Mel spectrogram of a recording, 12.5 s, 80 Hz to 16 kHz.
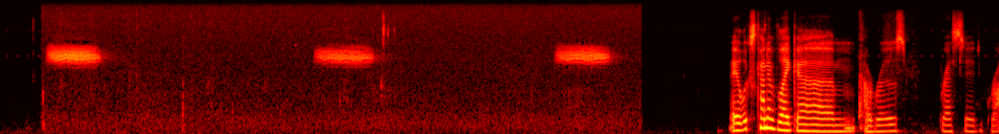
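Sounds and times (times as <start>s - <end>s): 
soft hiss of noise: 0.0s - 12.4s
brambling Fringilla giving drawn-out wheezy buzzing calls: 0.5s - 8.0s
speech: 9.2s - 12.4s.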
